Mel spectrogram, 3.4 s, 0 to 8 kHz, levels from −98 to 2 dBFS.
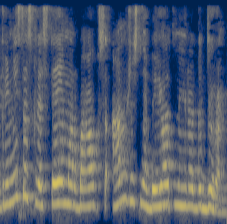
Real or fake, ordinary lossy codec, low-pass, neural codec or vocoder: fake; MP3, 48 kbps; 7.2 kHz; codec, 44.1 kHz, 7.8 kbps, Pupu-Codec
